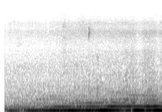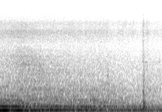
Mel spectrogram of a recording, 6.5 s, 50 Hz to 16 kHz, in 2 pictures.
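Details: 2002 Nissan Altima after battery change: steady cranking rumble at about four pulses a second that never catches; cranks but won't start, cause unknown.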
